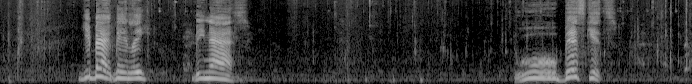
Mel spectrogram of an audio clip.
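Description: A dog whines in high, wavering cries close by.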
